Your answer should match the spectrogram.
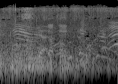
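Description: High-pitched shouting voices calling out during a youth soccer match, with a long arching call about half a second in and shorter calls after it.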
